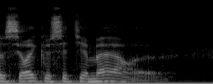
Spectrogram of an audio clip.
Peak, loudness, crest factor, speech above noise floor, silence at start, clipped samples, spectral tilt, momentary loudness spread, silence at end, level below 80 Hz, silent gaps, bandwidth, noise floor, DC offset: -18 dBFS; -35 LUFS; 20 dB; 26 dB; 0 s; under 0.1%; -3.5 dB/octave; 18 LU; 0.45 s; -66 dBFS; none; 16 kHz; -61 dBFS; 2%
